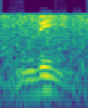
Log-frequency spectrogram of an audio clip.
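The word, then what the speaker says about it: 理: fiber in muscle and it's pronounced lee this is a character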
